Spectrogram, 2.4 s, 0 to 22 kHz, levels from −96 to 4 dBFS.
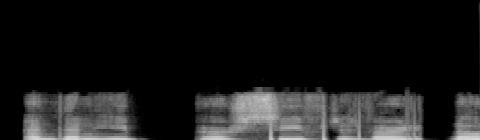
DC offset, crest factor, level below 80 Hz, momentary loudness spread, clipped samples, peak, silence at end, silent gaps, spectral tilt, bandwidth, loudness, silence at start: under 0.1%; 18 dB; -48 dBFS; 5 LU; under 0.1%; -2 dBFS; 0 s; 0.81-0.97 s; -5.5 dB/octave; 7.8 kHz; -21 LUFS; 0.1 s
